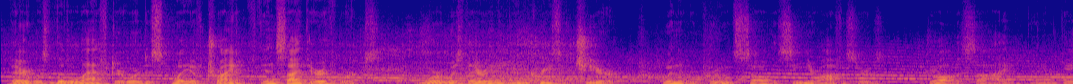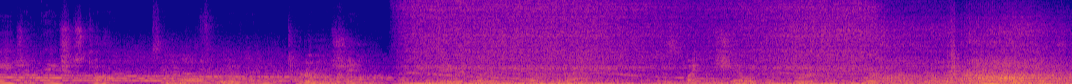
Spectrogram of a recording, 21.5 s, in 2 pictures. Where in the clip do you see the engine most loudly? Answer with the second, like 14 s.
21 s.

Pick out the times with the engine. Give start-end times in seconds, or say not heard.
0.0-7.3, 14.7-21.4.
